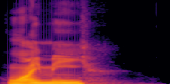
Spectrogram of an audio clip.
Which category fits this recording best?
Speech > Solo speech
